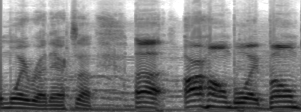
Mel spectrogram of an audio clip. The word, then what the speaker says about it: Moira: And now, I'm not of a gamer, so make sure I'm pronouncing this right. Moira in the house? Yeah. Am I right on that? – That is correct.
